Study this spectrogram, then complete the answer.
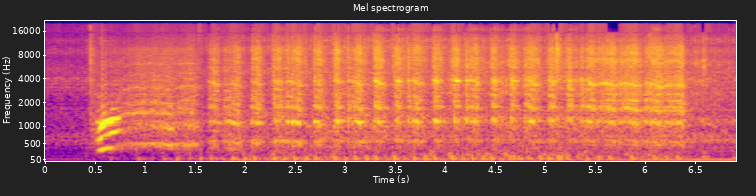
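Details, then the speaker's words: Neglected project car rescued from scrapyard, fuel pump on, half tank of possibly old fuel: starter churns at a steady beat with one compression pop but never catches; crank no start, crank position sensor suspected. "Did you hear the compression pop? It's firing."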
